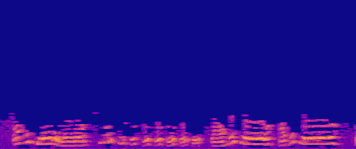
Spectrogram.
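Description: A parrot squawks and chatters in a stream of garbled, speech-like calls, its pitch swooping up and down through several bursts, with a faint steady hum underneath.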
